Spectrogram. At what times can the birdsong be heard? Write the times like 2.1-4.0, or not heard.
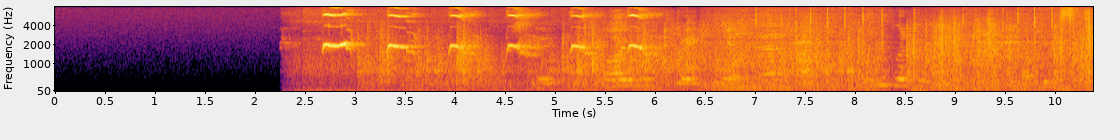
2.3-10.3.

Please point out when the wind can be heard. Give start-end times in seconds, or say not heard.
3.0-10.3.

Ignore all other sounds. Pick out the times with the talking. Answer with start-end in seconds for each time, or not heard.
4.4-7.5, 8.1-10.3.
